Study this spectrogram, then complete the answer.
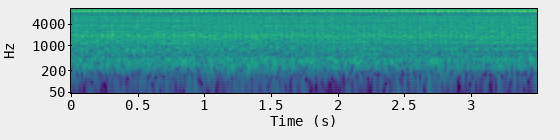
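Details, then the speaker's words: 2010 BMW 520d diesel at idle: faint steady high-pitched ring over the clatter, which fades when revved. Caused by one broken engine mount. "motor kulağı kırıkken Gelen sesi dur arkadaşlar başka bir şeyle karıştırmayın sesi bu motor sakın arka planda bir çınlama sesi geliyor kullanınca"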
